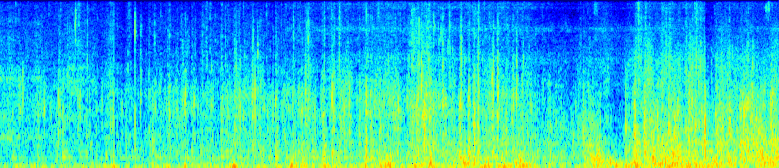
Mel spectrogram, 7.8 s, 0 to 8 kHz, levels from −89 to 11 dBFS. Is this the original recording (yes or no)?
yes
